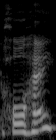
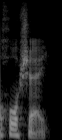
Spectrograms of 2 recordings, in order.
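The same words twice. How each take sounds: First: Jorge said "hor-hay", with an h sound in the middle. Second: Jorge said "hor-shay", with a sh sound in the middle. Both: Shown as a demonstration. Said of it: "am I pronouncing that right".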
